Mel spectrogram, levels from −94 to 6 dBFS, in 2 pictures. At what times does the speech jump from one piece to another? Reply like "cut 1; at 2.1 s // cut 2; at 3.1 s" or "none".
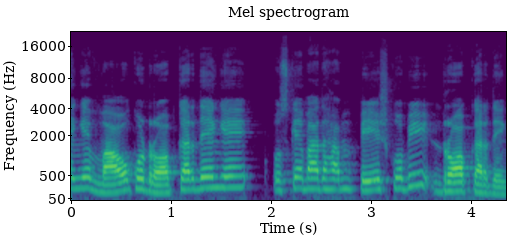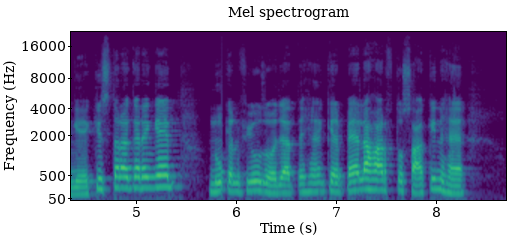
cut 1; at 5.9 s

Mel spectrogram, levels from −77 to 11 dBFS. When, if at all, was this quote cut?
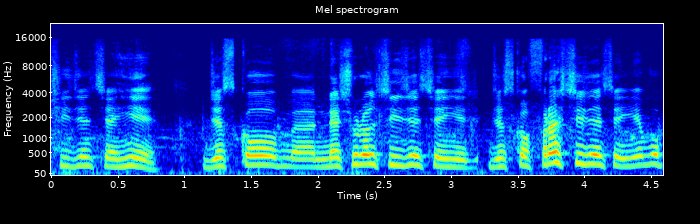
cut 1; at 3.2 s

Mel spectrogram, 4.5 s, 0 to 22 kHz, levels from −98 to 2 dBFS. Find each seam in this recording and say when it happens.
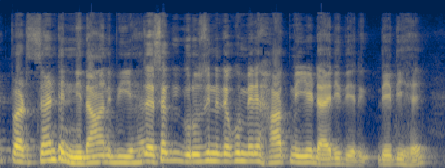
cut 1; at 1.4 s

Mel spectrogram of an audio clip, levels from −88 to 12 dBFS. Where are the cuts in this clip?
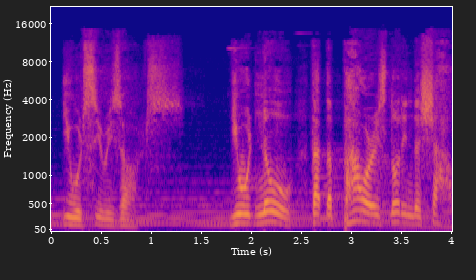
cut 1; at 1.6 s

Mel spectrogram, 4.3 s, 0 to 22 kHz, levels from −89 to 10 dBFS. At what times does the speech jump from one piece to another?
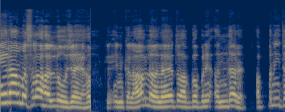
cut 1; at 1.4 s

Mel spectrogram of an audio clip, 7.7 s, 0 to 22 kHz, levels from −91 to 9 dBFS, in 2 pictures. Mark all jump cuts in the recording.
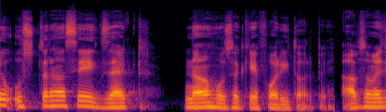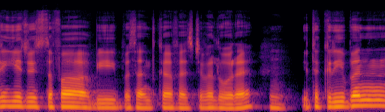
cut 1; at 3.3 s

